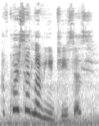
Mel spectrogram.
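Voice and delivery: high, quick puzzled Peter voice. Retold or imitated. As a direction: sound baffled at being asked again, high. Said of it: "Peter's like".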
